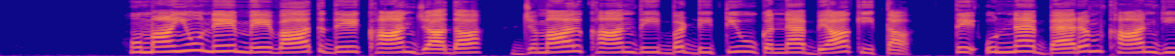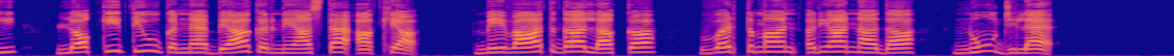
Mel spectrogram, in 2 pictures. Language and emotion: Dogri, neutral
